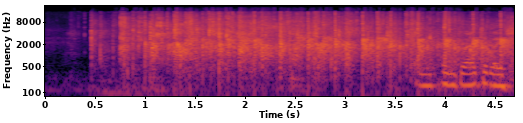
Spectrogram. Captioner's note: applause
